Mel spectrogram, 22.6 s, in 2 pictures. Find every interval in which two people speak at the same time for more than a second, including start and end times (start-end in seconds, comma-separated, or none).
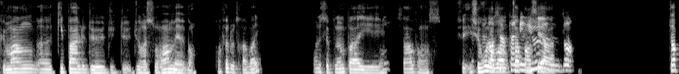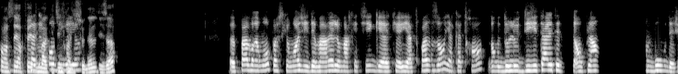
7.8-9.2, 11.4-12.7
